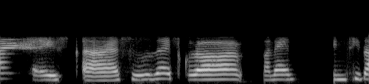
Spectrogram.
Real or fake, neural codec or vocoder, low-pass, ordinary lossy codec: fake; codec, 16 kHz, 1 kbps, X-Codec, HuBERT features, trained on general audio; 3.6 kHz; none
